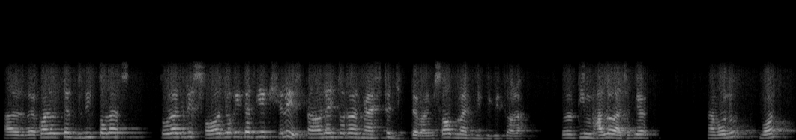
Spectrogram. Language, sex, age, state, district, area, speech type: Bengali, male, 18-30, West Bengal, Paschim Bardhaman, urban, conversation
